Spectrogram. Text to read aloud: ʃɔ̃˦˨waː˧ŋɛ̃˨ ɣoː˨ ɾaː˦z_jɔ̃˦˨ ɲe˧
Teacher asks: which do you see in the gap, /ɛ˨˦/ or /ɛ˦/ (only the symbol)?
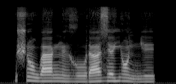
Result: ɛ˦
